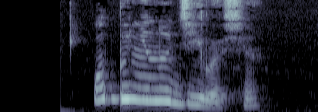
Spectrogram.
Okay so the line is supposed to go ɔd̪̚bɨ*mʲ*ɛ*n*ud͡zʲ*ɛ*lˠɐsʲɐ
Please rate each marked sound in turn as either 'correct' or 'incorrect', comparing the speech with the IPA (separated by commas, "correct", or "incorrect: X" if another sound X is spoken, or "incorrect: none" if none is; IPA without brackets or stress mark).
incorrect: nʲ, correct, incorrect: i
